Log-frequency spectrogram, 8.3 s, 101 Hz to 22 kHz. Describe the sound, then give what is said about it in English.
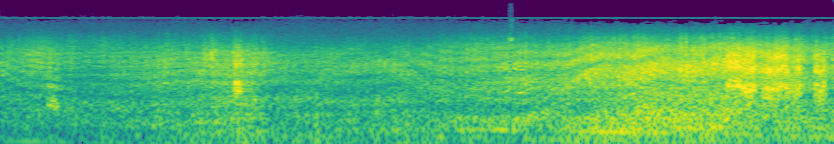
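Propeller airplanes streaming in from the lower 48 states with food, water, supplies and equipment drone steadily overhead, the engine roar swelling louder toward the end with a shifting, sweeping pitch, while indistinct voices murmur faintly underneath. “Now, toward the end of the second day, the planes start streaming in from the lower 48, bringing food, supplies, water, and irrigation pipe, 100 kinds of equipment.”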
